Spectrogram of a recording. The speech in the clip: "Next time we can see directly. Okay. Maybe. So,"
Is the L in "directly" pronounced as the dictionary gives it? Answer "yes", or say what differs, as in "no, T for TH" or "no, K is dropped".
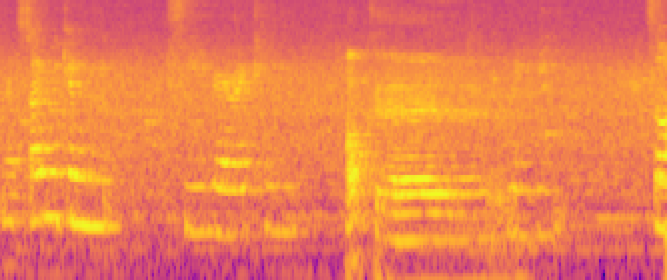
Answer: no, L is dropped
